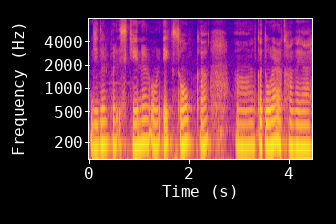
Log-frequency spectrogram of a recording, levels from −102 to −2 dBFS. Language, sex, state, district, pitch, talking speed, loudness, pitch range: Hindi, female, Arunachal Pradesh, Papum Pare, 180 Hz, 160 wpm, -16 LUFS, 175-190 Hz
